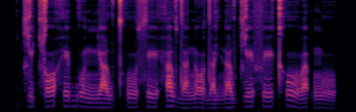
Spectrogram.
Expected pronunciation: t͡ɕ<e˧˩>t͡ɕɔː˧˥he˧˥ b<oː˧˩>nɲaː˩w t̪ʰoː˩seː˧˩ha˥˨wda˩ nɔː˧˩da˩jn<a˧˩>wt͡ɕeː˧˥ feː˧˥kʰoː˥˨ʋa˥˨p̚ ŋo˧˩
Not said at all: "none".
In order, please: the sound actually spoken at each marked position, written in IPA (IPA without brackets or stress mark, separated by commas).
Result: e˧˩, oː˧˩, a˧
